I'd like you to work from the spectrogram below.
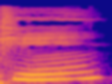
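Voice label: "pin", Mandarin Chinese, second tone; pinyin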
